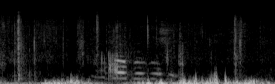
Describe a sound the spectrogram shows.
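A boy speaks to a small child.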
